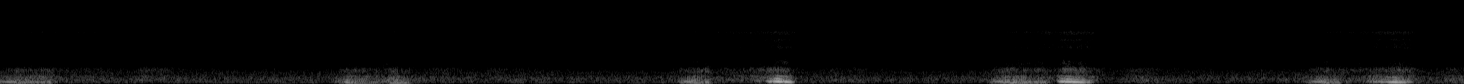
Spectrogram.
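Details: Loud, rough, rattling snores on each in-breath, roughly every three to four seconds, about 17 a minute, with quiet pauses between; snoring ASMR recording.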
